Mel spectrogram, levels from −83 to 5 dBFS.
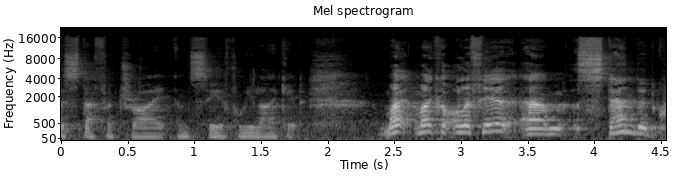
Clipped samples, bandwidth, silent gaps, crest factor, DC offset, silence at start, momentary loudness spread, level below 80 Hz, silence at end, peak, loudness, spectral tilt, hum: under 0.1%; 17 kHz; none; 22 dB; under 0.1%; 0 s; 15 LU; -54 dBFS; 0 s; -8 dBFS; -28 LUFS; -3.5 dB/octave; none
